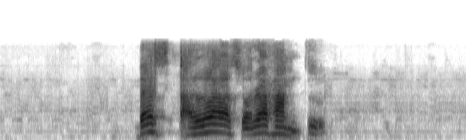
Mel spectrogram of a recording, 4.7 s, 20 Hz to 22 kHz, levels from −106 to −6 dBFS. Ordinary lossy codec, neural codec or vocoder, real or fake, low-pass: Opus, 24 kbps; codec, 16 kHz in and 24 kHz out, 0.6 kbps, FireRedTTS-2 codec; fake; 7.2 kHz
